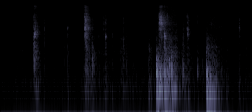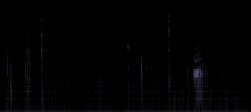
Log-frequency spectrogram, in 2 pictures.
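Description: Crunching and chewing on a small frozen cube in the mouth: a few sharp, separate crunches, the loudest pair about two seconds in, with quiet between them.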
